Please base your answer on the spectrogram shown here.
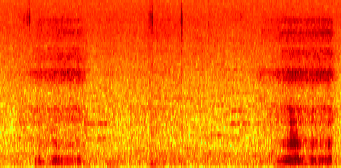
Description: My dog is snoring while sh sleeps funny my dog is an Irish setter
